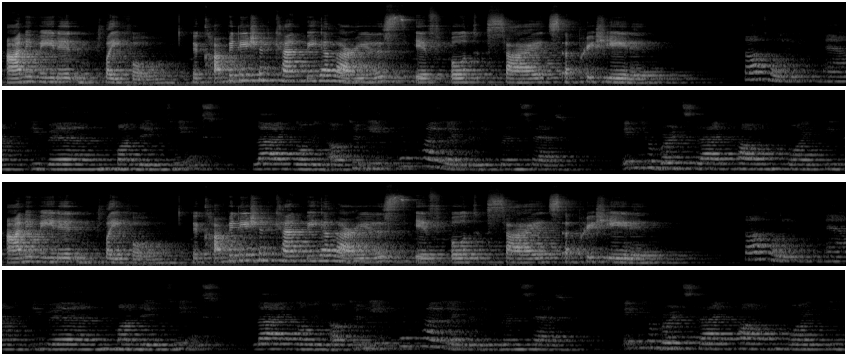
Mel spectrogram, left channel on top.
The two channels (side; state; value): both; normal; correlation 0.68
